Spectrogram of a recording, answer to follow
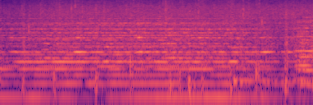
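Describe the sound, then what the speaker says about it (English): Rain falls in the video game Dragon Quest XI, a soft pattering of raindrops under layered sustained game music, steady throughout with no talk. "雨が降ってきたわ。 急ぎましょう。"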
